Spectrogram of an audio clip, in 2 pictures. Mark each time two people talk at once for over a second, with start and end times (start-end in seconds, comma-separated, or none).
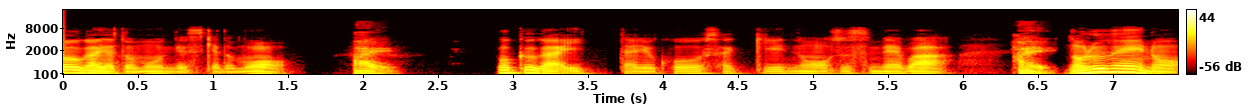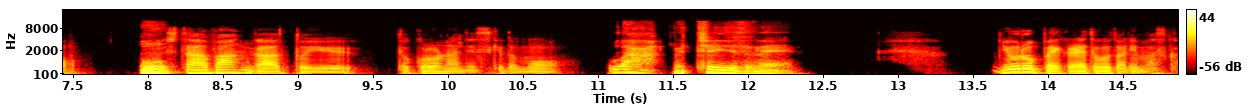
none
